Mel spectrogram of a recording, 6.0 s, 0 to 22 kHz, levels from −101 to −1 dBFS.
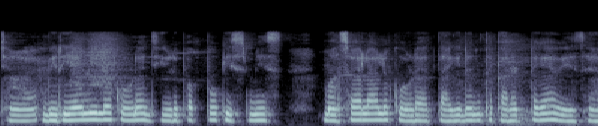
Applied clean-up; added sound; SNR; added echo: none; none; none; none.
